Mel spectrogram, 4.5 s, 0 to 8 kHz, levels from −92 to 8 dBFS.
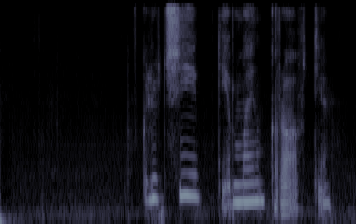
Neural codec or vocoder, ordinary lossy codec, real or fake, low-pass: codec, 16 kHz, 2 kbps, X-Codec, WavLM features, trained on Multilingual LibriSpeech; none; fake; 7.2 kHz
